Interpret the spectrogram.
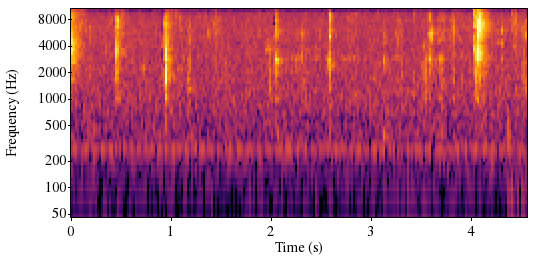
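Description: Close-miked chewing with scattered wet mouth clicks and smacks, the sharpest at the start and about four seconds in, over a faint steady hum.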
